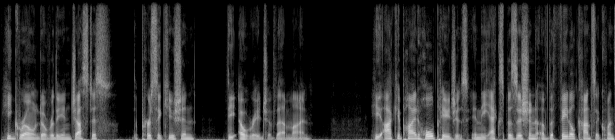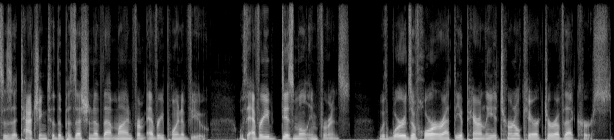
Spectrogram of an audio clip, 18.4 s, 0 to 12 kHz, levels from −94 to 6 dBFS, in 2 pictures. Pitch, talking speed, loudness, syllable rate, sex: 130 Hz, 165 wpm, -22 LUFS, 5.9 syllables/s, male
